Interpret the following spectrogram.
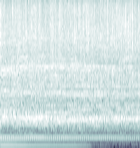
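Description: A live band's final chord ringing out as a steady held drone. Its deep bass note cuts off about one and a half seconds in, while higher tones hold on over crowd applause and cheering.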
